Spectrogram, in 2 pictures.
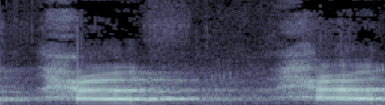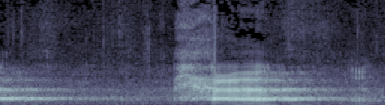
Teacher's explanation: Kalau huruf tha di hujung lidah, manakala ha di tengah halqum. Ha di tengah halqum. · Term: huruf ha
